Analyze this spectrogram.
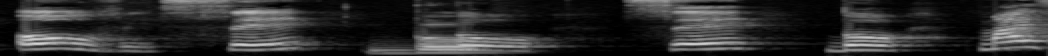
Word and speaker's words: beau: Porque o E-A-U em francês tem um som de O, que em português seria como um O com acento circunflexo.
